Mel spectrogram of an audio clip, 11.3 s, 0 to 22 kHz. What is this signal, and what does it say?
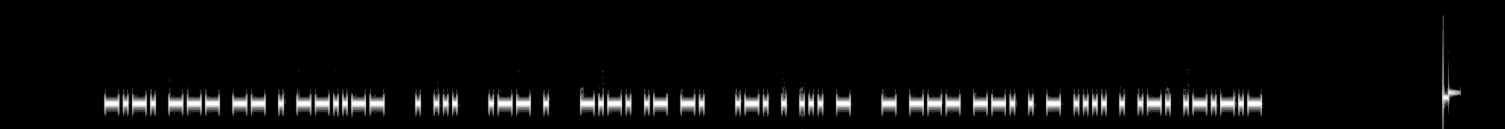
Morse code, heard as a keyed tone, about 36 wpm, 700 Hz. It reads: COME, ES WE CAN REST TOGETHER.
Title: Sentences from Top 500 Words and Abbreviations 35wpm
